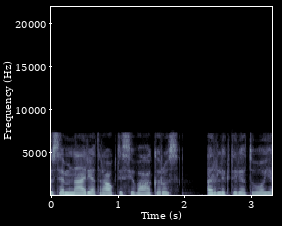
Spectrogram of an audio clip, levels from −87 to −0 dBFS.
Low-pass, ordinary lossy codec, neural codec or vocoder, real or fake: 7.2 kHz; AAC, 48 kbps; none; real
